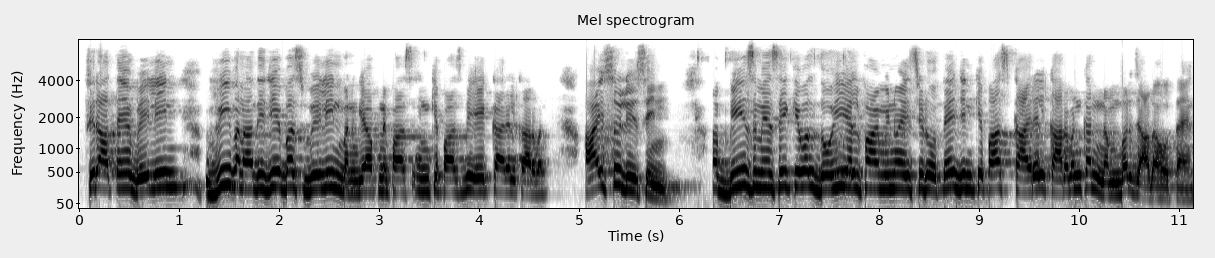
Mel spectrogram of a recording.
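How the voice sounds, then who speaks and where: Man, high voice, dull lo-fi sound; teacher running an exam revision lecture in Hindi-English mix, poses questions and answers them himself. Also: a little mellow. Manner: explains step by step, often asks and answers his own questions. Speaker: chemistry teacher. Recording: dull lo-fi classroom recording.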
